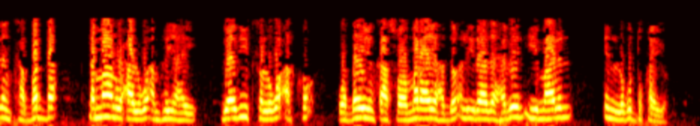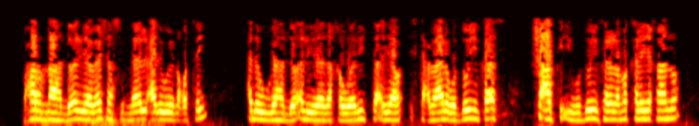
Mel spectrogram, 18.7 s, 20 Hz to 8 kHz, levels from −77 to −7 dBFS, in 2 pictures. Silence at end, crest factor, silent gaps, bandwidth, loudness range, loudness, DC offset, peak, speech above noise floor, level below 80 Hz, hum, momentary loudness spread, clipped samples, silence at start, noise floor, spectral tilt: 0.25 s; 16 dB; none; 5.2 kHz; 3 LU; -16 LUFS; under 0.1%; 0 dBFS; 53 dB; -50 dBFS; none; 10 LU; under 0.1%; 0 s; -68 dBFS; -11 dB/octave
